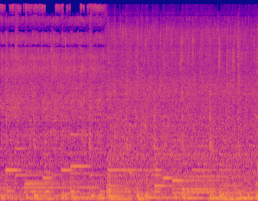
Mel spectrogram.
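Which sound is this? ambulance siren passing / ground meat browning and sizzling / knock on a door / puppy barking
ground meat browning and sizzling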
